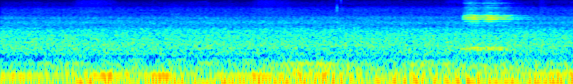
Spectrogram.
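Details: Steady low traffic rumble runs throughout, with a short horn toot near the five-second mark and no animal call.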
